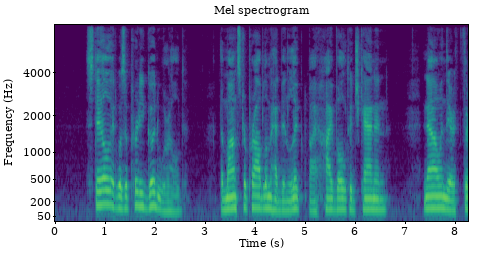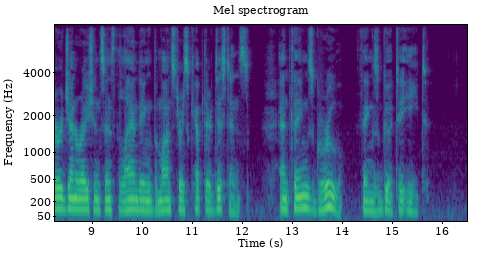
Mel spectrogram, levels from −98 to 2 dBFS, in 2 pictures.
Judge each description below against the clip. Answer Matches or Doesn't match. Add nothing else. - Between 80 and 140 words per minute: Matches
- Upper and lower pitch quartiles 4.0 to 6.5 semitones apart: Doesn't match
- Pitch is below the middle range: Matches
